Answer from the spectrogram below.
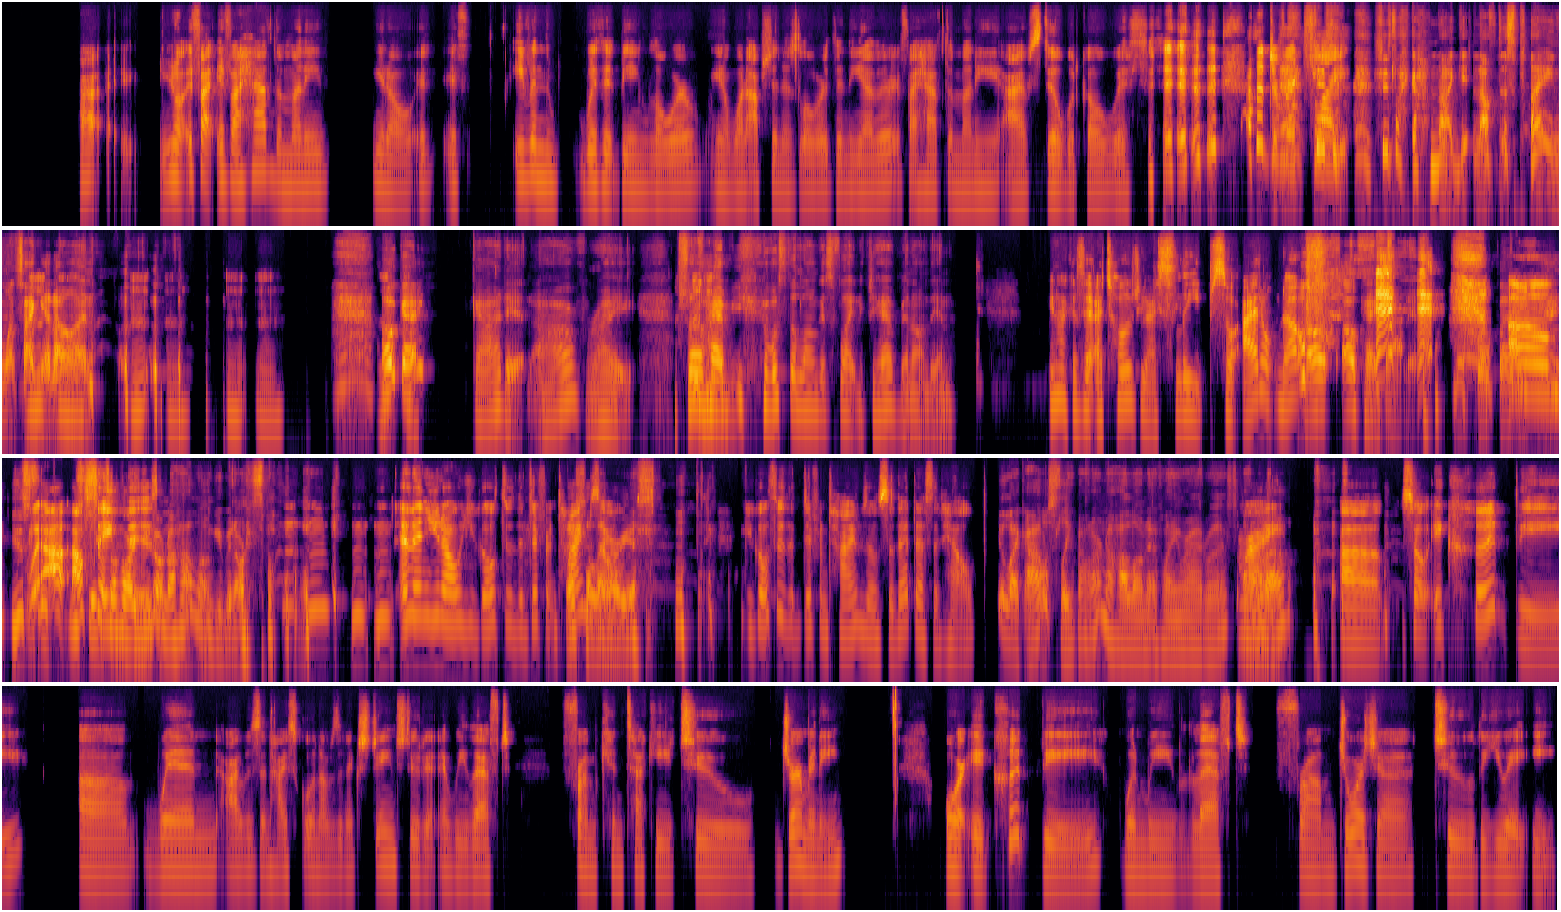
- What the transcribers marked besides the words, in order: other background noise; chuckle; laugh; laughing while speaking: "She's she's like, I'm not … I get on"; chuckle; laughing while speaking: "what's"; chuckle; tapping; chuckle; laugh; laughing while speaking: "on this plane"; chuckle; chuckle
- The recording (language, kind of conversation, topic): English, unstructured, Is it better to fly for vacations, or to choose closer trips and skip long flights?
- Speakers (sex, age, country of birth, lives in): female, 45-49, United States, United States; female, 55-59, United States, United States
